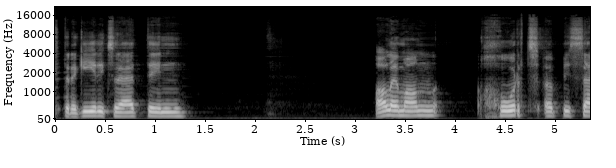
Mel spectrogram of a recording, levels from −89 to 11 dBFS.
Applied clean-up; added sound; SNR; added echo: neural mask model DeepFilterNet 3.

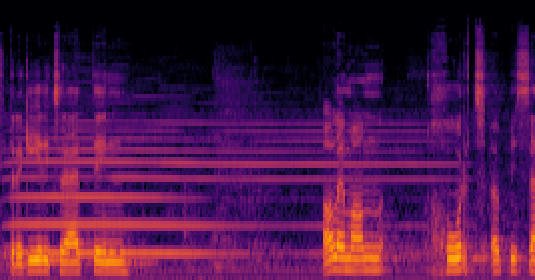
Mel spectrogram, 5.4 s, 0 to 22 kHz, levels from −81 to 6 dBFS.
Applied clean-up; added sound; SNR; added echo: none; Bowed string instrument; 12 dB; none.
